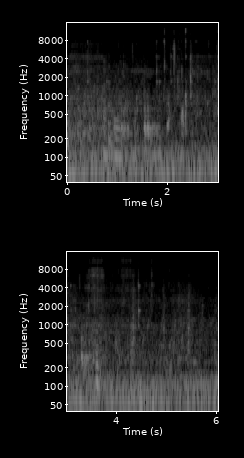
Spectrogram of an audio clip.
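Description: Chopsticks and a ladle clicking and clinking against small porcelain bowls and a steel pot during a meal, a sharp tap every second or so, over a low steady rumble.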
